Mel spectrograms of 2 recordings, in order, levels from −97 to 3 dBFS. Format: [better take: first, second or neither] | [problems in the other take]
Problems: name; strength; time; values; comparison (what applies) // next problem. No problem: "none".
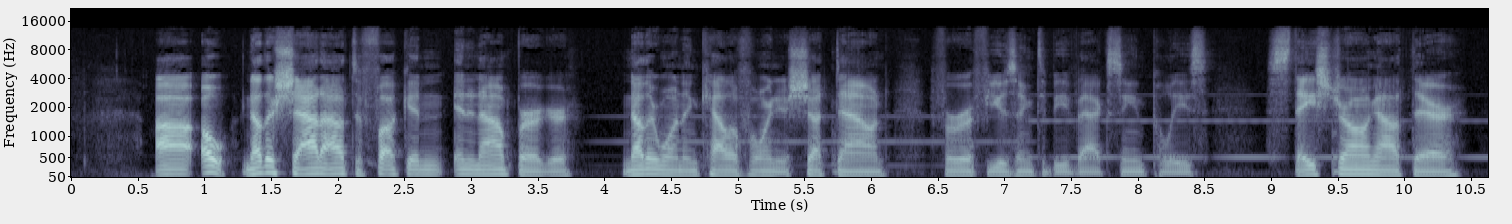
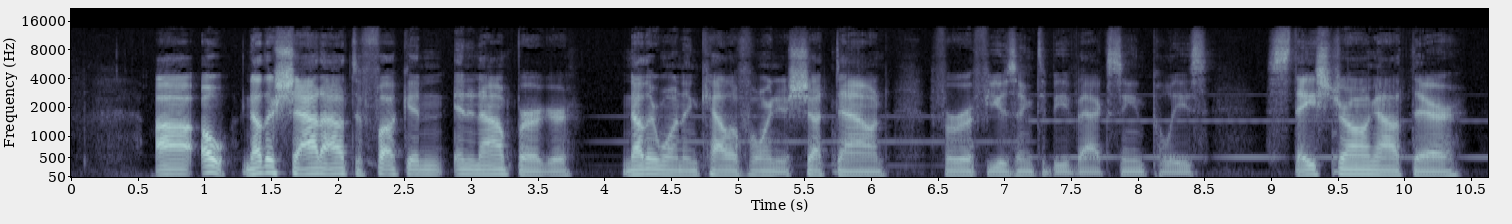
neither | background music; faint; from 4 s on; 25 dB below the speech; the same in both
